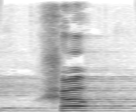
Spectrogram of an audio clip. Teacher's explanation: मूर्धा हमारे यहाँ पर तालु से नीचे स्थान होता है, उसको मूर्धा कहते हैं उच्चारण स्थान में, इसलिए इसको मूर्धन्य श कहते हैं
